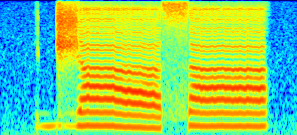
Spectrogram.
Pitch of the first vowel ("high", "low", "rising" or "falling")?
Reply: falling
